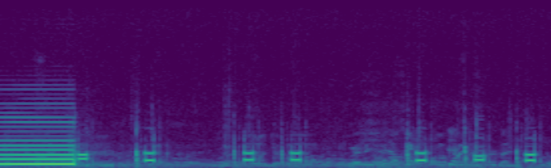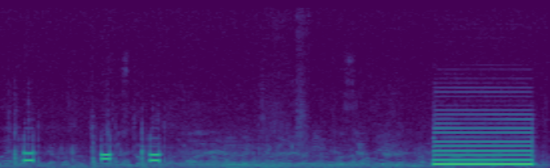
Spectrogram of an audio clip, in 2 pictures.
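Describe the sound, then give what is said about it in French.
A phone number being dialed at random from a sofa: a long tone, then about eleven short keypad beeps in quick succession, followed by another long steady tone, with faint background murmur underneath. “Jean est dans son canapé en train de marquer des téléphones au hasard pour saouler les gens”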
